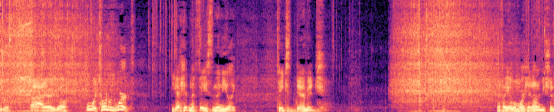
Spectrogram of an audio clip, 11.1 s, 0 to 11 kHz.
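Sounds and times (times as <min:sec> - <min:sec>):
toy robot motor whirring: 0:00.0 - 0:02.6, 0:07.8 - 0:11.0.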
